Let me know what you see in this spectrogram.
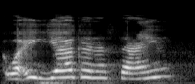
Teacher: make sure that the ayn is from the middle of your throat. So you have a strong ayn there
